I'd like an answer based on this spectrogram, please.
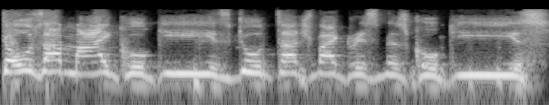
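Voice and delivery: rough, creaky tough-guy voice. Joining in a bit about a Christmas movie, doing an Arnold impression. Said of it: "that sounds just like Arnold".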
